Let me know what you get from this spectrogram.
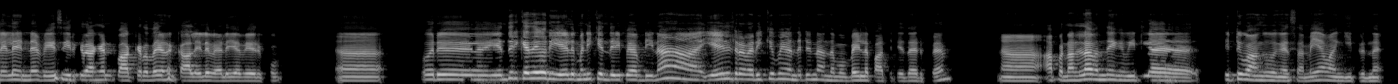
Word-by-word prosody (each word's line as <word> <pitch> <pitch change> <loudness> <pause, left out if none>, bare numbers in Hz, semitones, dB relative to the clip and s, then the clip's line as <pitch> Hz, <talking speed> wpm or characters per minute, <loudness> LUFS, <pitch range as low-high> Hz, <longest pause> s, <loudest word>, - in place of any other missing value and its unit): அதலேலாம் 210 +1 +1
என்ன 210 - +1
பேசியிருக்கிறாங்கன்னு 210 -2 +1
பார்க்குறது 195 +1 0
தான் 210 0 +5
எனக்கு 190 - -4
காலையில 175 0 +1
வேலையாவே 170 0 -2
இருக்கும். 175 +1 -13 0.6
ஆ - - -3 0.8
ஒரு 230 0 +2 0.6
எந்திரிக்கிறதே 275 +4 +5
ஒரு 265 - 0
7:00 235 - +4
மணிக்கி 245 +2 0
எழுந்திரிப்பேன் 220 -1 +1
அப்பிடின்னா, 210 +7 +1 0.5
7:30 255 -1 +1
வரைக்குமே 245 +2 -2
வந்துட்டு 225 +1 -4
நான் 220 -2 -2
அந்த 185 - -5
மொபைல்ல 190 +1 -1
பார்த்துட்டே 165 0 -8
தான் 170 -1 -1
இருப்பேன். 190 +9 -6 0.6
ஆ - - +1 0.4
அப்ப 190 - -13
நல்லா 225 +5 +5
வந்து 220 0 0
எங்க 200 -1 -5
வீட்ல 195 +1 -4 0.7
திட்டு 230 +3 -2
வாங்குவேங்க. 190 -4 -1
செம்மையா 180 +5 -3
வாங்கிட்டு 165 -2 -6
இருந்தேன். 165 +1 -5
205 Hz, 160 wpm, -23 LUFS, 185-225 Hz, 0.8 s, தான்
